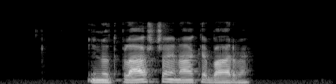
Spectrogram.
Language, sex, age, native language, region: Slovenian, male, 18-29, Slovenian, Central Slovenia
